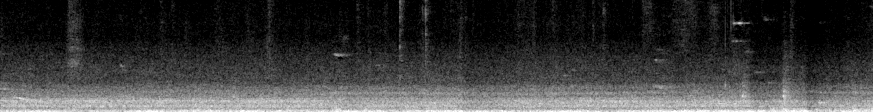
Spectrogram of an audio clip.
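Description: Passenger train running at speed, heard from inside the car: a steady low rumble of wheels on rail, with a few faint ticks.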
